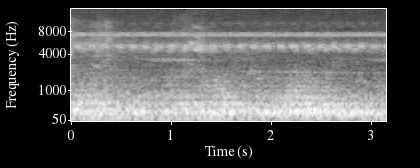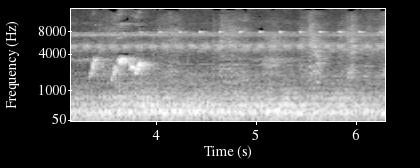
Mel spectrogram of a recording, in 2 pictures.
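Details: Red-whiskered bulbul during trapping, 27 July 2019: one clear, bright, quickly rising and falling warbled phrase mid-clip, set against continuous pulsing cricket trills and a low background hum.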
